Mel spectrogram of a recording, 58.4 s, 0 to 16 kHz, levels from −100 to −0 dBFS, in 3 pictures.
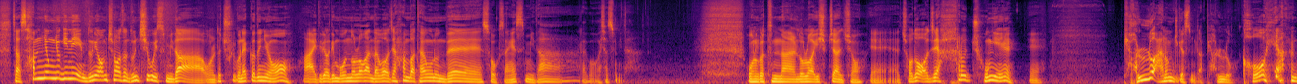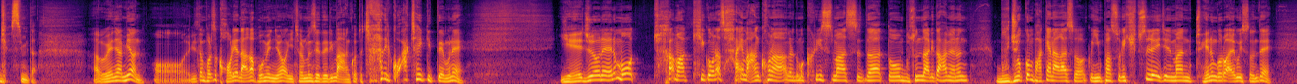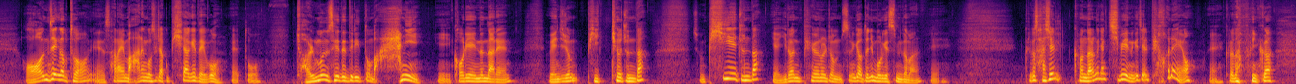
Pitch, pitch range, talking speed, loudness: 145 Hz, 115-170 Hz, 310 characters per minute, -17 LUFS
